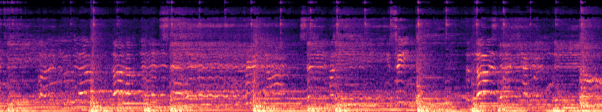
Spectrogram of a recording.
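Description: Male gospel quartet singing live to electric bass, electric guitar and drums, the lead voice bending and sliding between notes.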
